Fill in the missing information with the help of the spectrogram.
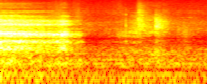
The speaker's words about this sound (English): Give yourself a big hug, big breath in. And exhale.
